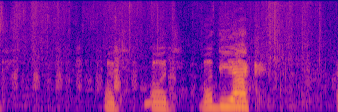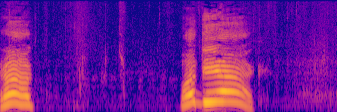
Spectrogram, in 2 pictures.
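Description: A dog rustles through dry tall grass.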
